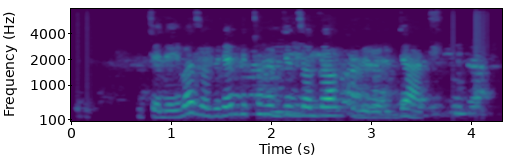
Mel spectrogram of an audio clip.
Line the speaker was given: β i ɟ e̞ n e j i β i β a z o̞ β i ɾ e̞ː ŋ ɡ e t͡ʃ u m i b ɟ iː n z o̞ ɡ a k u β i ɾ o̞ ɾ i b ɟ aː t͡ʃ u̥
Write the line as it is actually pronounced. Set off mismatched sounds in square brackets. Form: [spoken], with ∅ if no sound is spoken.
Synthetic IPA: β i [c] e̞ n e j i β i β a z o̞ β i ɾ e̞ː ŋ ɡ [i] t͡ʃ u m i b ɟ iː n z o̞ ɡ a k u β i ɾ o̞ ɾ i b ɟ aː t͡ʃ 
